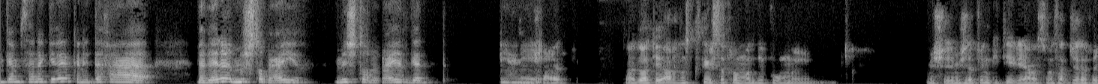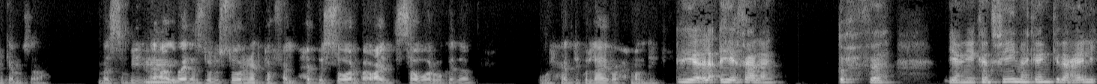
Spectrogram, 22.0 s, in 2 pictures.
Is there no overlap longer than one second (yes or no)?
yes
